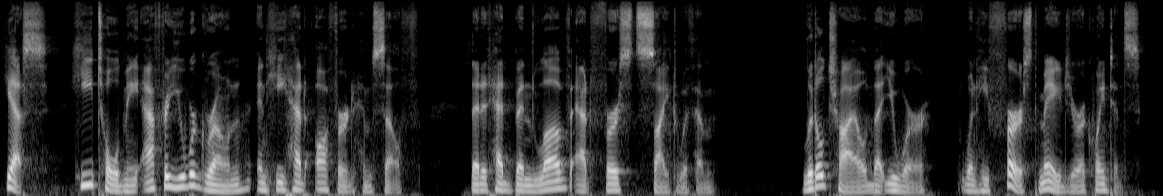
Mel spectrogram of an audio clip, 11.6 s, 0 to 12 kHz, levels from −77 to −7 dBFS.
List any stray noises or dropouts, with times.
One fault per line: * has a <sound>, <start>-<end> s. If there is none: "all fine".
all fine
